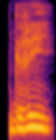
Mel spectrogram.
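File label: "gris", French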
